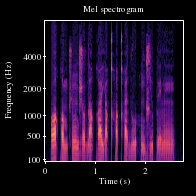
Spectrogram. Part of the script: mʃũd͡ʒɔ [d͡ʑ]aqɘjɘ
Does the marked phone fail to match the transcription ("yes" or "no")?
yes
